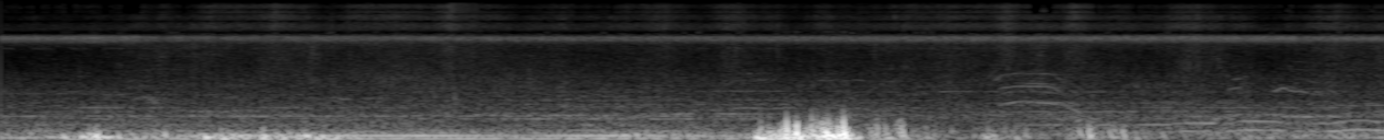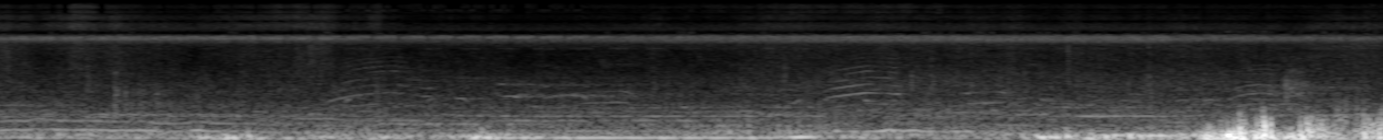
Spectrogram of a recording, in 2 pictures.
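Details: Farm cows being herded to the barn; one long, low, drawn-out moo that swells and then sags over about three seconds, framed by heavy thumps and bumps, with a steady low rumble and faint voices in the background.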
